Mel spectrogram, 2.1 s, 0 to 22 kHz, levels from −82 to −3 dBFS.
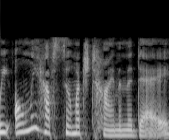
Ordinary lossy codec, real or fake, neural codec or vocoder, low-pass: MP3, 32 kbps; real; none; 7.2 kHz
